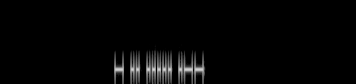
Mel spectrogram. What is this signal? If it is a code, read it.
Morse code, heard as a keyed tone, about 44 wpm, 700 Hz. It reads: TI5W
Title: Call Signs Repeated 2x - 45wpm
